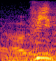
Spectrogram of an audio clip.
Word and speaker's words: vite: Vite. Vite, with a T. That's when you do pronounce.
